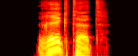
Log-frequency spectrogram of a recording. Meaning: inflection of regen: 1. second-person plural preterite 2. second-person plural subjunctive II
- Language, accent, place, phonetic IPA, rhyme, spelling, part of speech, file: German, Germany, Berlin, [ˈʁeːktət], -eːktət, regtet, verb, De-regtet.ogg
